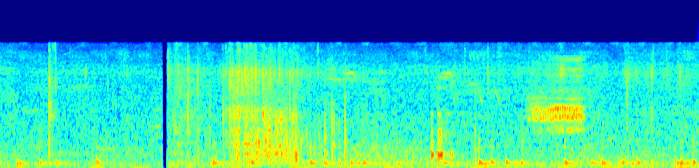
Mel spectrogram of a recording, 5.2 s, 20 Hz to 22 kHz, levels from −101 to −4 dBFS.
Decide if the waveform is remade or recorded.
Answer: recorded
